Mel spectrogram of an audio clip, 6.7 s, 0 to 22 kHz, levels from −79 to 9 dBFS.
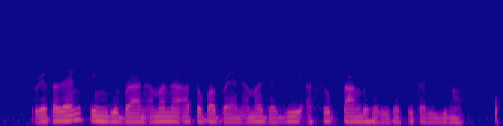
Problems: background sounds at intervals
